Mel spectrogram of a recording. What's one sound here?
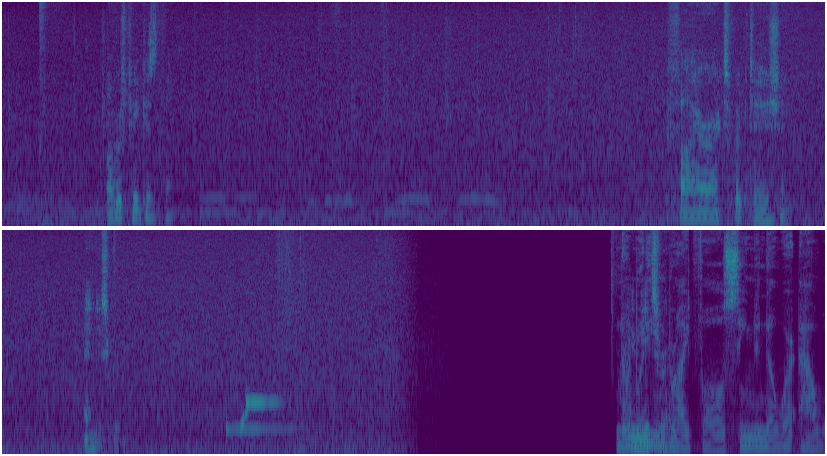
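A man speaks casually into a close microphone.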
